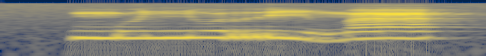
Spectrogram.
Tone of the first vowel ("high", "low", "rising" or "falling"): high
